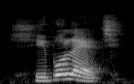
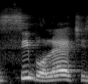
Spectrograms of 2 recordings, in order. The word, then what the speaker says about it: Chibolete: Se respondesse que não diziam, então diga: "Chibolete." Se ele dissesse cibolete, sem conseguir pronunciar corretamente a palavra, prendiam-no e matavam-no Jordão.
